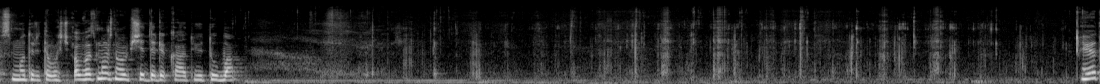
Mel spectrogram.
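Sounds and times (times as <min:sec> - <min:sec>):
chewing with mouth clicks: 0:02.9 - 0:11.0.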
